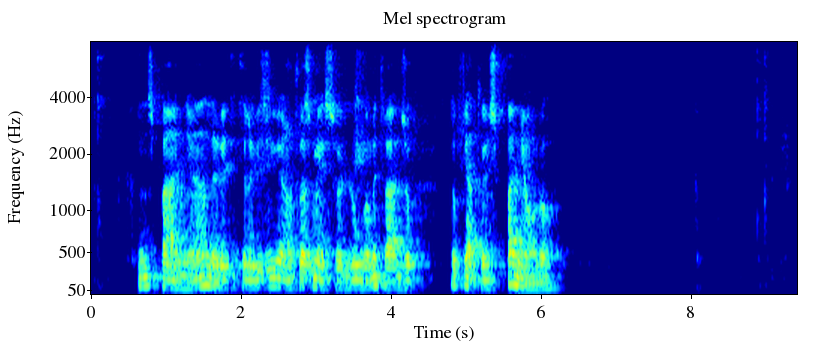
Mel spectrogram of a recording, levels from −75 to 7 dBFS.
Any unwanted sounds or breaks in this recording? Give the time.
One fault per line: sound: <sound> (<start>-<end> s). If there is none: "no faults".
no faults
